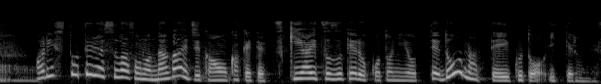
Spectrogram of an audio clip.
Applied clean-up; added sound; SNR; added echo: none; none; none; none.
